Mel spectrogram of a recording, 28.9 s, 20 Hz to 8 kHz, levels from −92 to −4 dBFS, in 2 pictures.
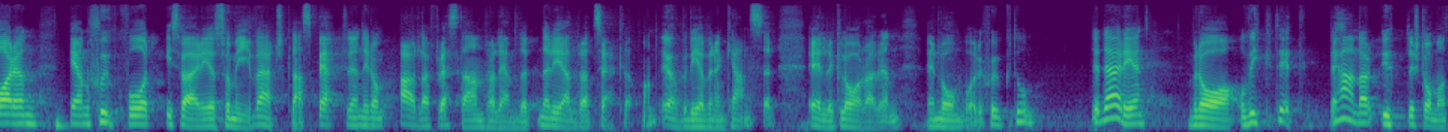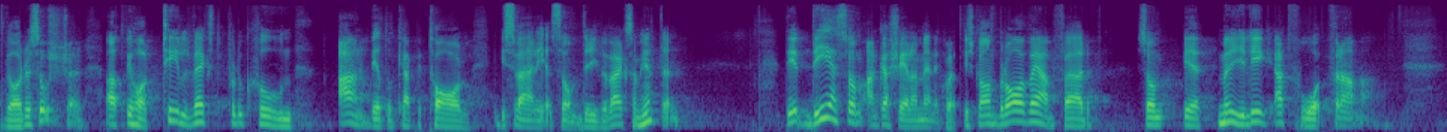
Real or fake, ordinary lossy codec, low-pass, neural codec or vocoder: fake; none; 7.2 kHz; codec, 16 kHz, 1 kbps, X-Codec, HuBERT features, trained on LibriSpeech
